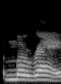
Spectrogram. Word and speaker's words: Marais: I'm here with Jonah morray which I always feel like I'm going to say your name incorrectly it's spelled so beautifully and I know that it's like morray but I feel like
